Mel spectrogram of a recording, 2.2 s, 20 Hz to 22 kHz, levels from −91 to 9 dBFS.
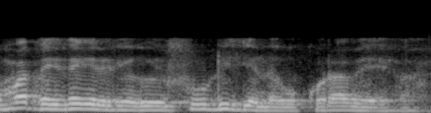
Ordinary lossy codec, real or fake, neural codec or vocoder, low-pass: none; fake; codec, 24 kHz, 6 kbps, HILCodec; 5.4 kHz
